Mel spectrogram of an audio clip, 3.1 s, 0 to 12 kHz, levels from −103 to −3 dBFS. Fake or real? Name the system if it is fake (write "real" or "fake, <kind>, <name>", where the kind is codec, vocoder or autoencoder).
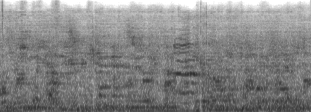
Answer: fake, codec, SNAC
